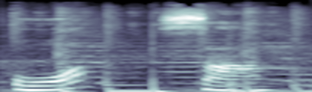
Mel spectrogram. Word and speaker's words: оса: Давайте з вами запитаємо оса іще раз. Оса. Ми тягнемо голосний звук А. Ми це чітко з вами чуємо. Отже, саме цей голосний звук а і є наголошеним, а він знаходиться у другому складі.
